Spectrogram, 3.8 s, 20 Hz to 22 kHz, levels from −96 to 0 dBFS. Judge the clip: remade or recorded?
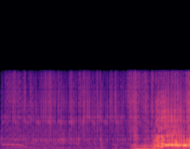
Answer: remade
